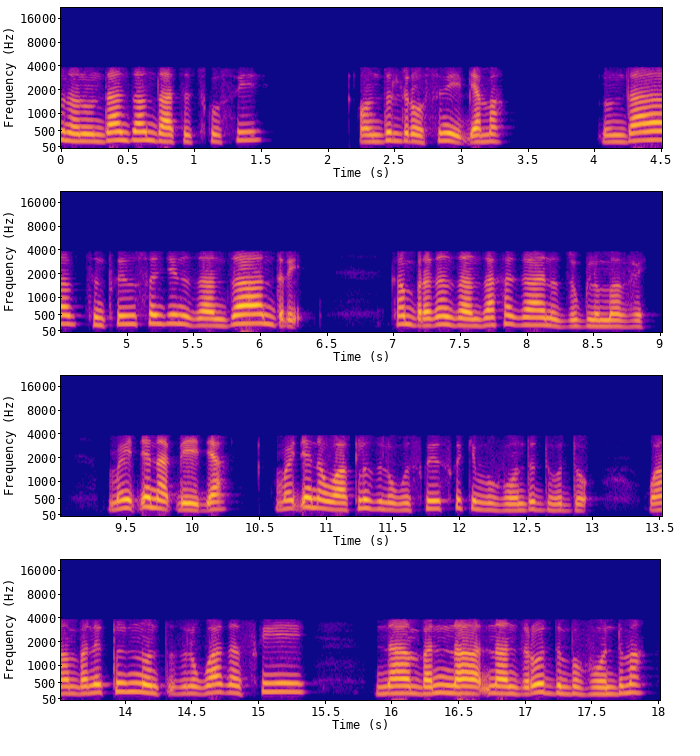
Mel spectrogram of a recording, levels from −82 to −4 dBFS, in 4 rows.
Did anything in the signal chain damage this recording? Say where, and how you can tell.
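Yes. The damage happens at the codec stage: the speech passed through a Bluetooth CVSD headset codec for its whole length. CVSD sends only one bit per step, up or down, with an adapting step size, which fits a 64 kbps headset link. The sound is confined to roughly 200 Hz to 3.7 kHz, with nothing above 3.8 kHz. Fast, loud high-frequency sounds outrun the step size and distort, s sounds turn scratchy, and a granular hiss sits under the speech throughout.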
